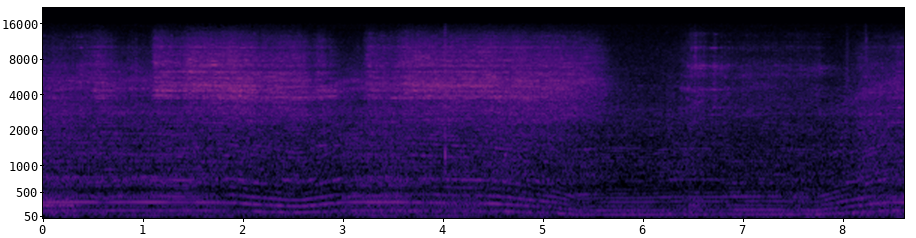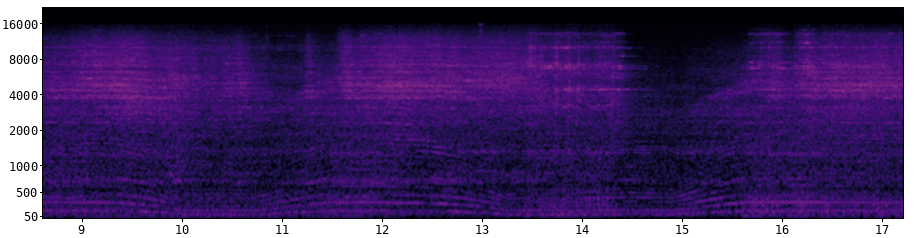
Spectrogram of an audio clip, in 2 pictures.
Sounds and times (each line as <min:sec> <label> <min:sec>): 0:00.0 Construction 0:17.2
